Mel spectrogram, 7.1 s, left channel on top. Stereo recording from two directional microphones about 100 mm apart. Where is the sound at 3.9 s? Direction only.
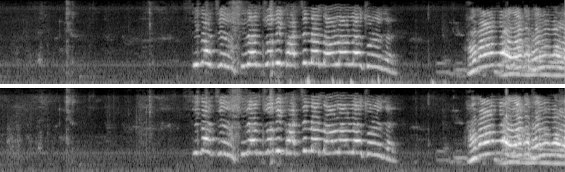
20° left (ahead or behind).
